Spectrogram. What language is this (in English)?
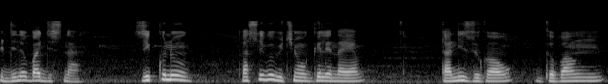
Bodo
